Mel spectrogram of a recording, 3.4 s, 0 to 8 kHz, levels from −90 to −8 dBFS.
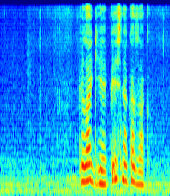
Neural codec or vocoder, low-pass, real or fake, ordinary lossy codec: vocoder, 24 kHz, 100 mel bands, Vocos; 7.2 kHz; fake; none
